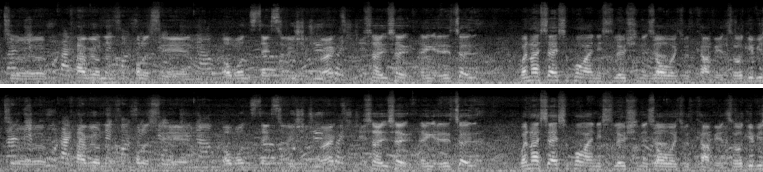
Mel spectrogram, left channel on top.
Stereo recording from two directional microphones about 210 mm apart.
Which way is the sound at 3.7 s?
15° right (ahead or behind).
